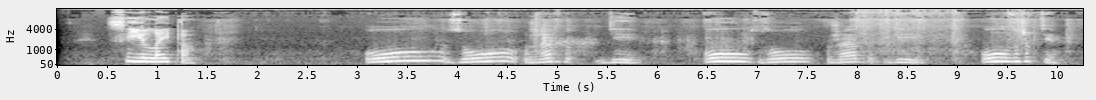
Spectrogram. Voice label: See you later, buryat

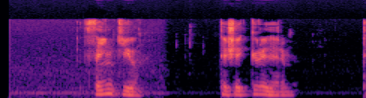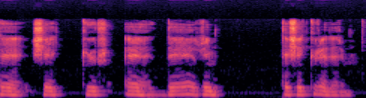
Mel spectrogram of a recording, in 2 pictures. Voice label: thank you, Turkish; the talking turkish phrasebook

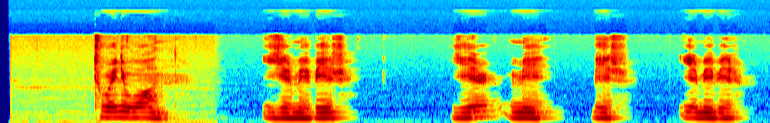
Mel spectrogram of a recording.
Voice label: twenty one 21, Turkish phrasebook; the talking turkish phrasebook

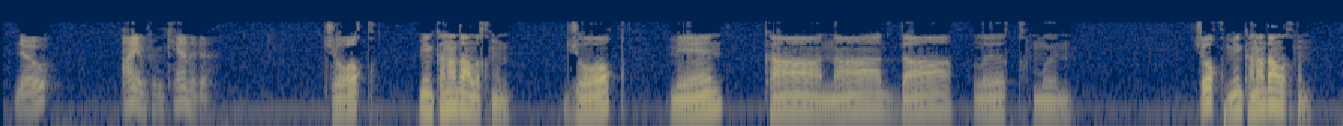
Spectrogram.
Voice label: no i am canadian, kyrgyz

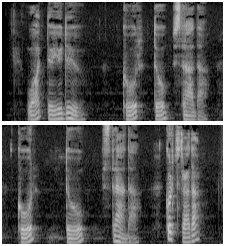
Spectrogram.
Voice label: What do you do For work, Latvian; the talking latvian phrasebook

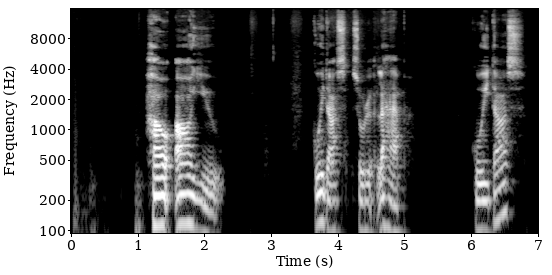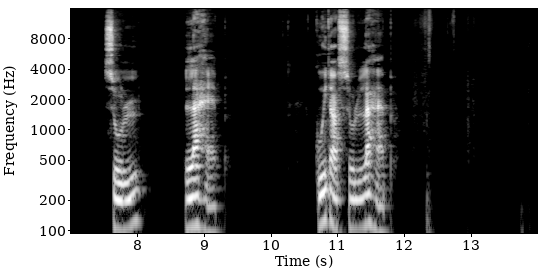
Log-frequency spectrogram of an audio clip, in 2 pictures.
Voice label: How are you, Estonian phrasebook; the talking estonian phrasebook

